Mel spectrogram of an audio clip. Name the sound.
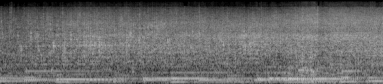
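frying potato and eggplant curry with spice mix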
